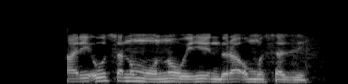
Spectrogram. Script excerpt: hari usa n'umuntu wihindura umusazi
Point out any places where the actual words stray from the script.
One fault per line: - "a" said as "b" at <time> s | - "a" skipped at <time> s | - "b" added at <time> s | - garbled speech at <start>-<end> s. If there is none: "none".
none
